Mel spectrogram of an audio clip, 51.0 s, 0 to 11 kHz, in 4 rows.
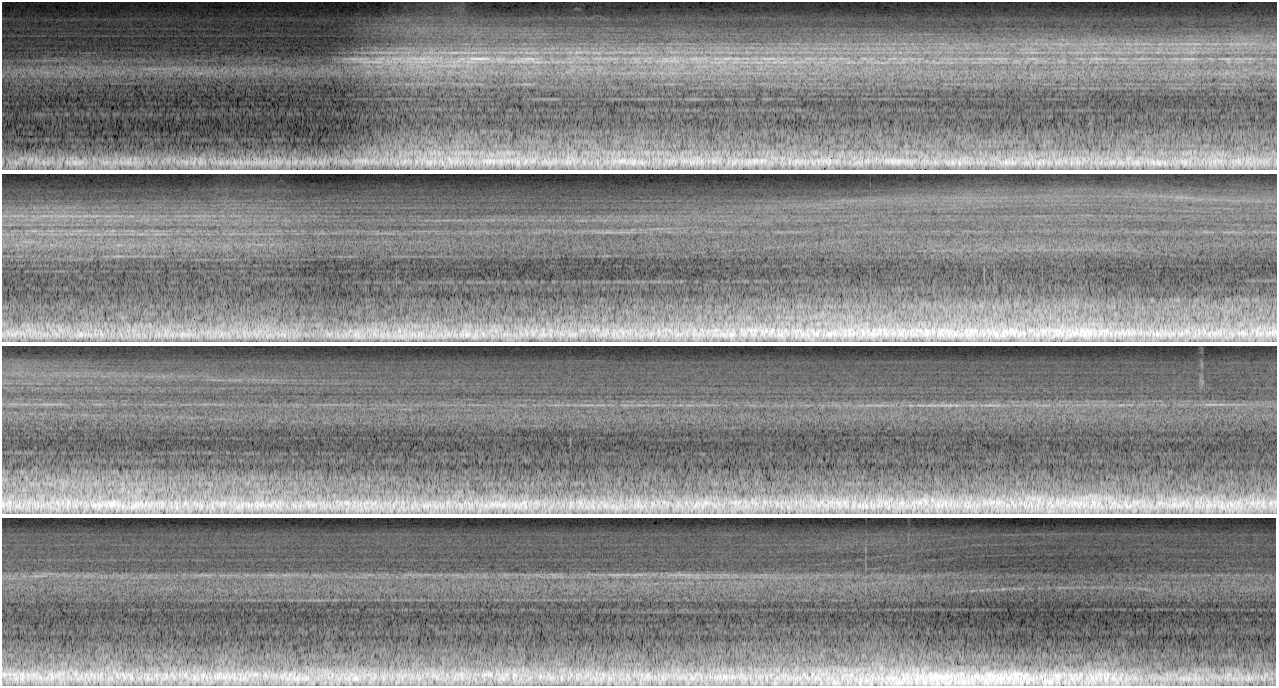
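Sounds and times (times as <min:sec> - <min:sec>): high turbine whine: 0:00.0 - 0:50.9
jet engines rumbling: 0:00.0 - 0:50.9.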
